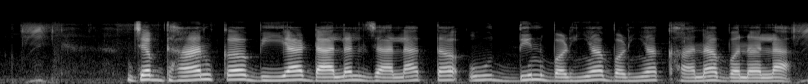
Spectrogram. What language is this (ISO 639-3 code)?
bho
